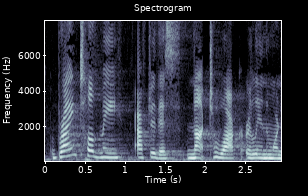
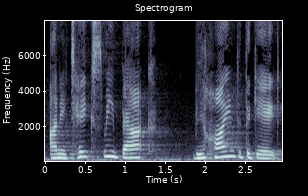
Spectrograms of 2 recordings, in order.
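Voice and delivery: ordinary talk, nothing marked

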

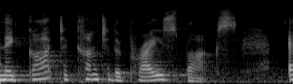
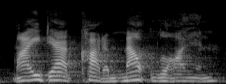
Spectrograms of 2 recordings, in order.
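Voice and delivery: put-on child boasting; 6 semitones lower than usual. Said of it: "he said".

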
